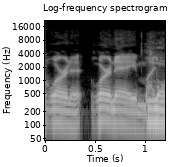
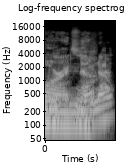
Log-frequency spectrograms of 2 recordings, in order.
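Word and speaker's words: Lorne Michaels: So SNL creator, uh, do you pronounce this Lauren Michaels or Laura Michael? Lauren Lauren. Lauren.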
